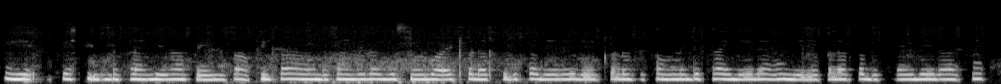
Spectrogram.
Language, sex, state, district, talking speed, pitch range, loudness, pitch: Hindi, female, Uttar Pradesh, Budaun, 85 wpm, 230-235 Hz, -13 LUFS, 230 Hz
